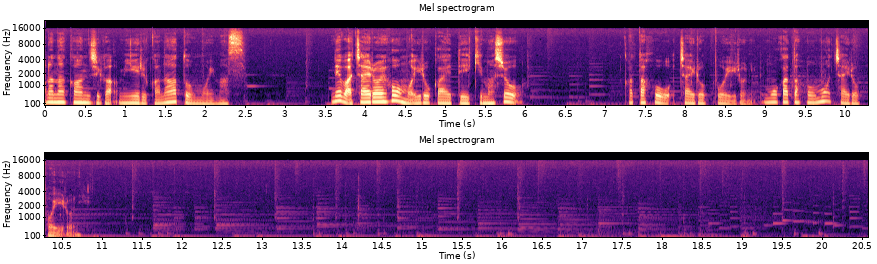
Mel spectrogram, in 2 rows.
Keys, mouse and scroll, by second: 0.6 middle click, 1.5 middle click, 3.2 click, 5.5 click, 8.3 click, 8.8 click, 13.6 click, 14.0 click, 14.4 click, 14.9 click, 17.5 click, 18.2 click.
